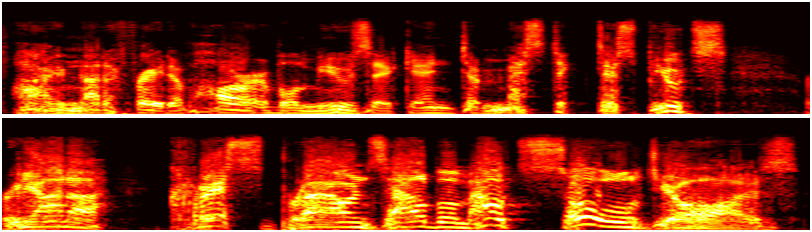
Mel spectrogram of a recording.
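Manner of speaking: necromancer mocking the old man's summons; low villain taunt. Necromancer replies.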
